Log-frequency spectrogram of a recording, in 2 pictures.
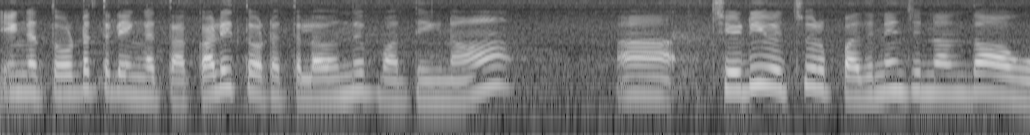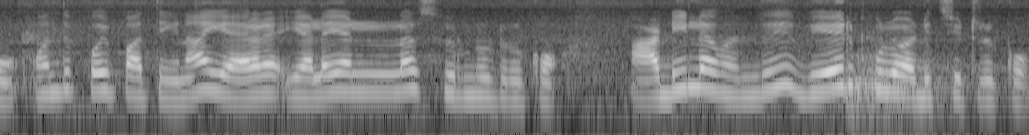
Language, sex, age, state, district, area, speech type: Tamil, female, 45-60, Tamil Nadu, Dharmapuri, rural, spontaneous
